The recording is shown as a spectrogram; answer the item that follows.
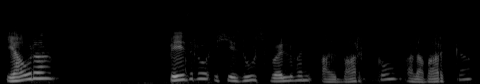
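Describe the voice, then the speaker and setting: Slow, animated male pastor preaching. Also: sits high, husky, dry recording. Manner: speaks in short, measured phrases with frequent pauses; retells the story vividly, asking rhetorical questions. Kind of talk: sermon.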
